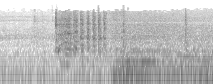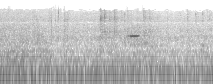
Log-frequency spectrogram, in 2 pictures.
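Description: Car engine starting about a second in, then idling steadily.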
